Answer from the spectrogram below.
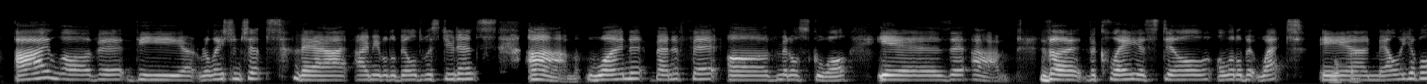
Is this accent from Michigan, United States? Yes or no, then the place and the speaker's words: yes; Michigan, United States; now in Georgia, United States; I'm from Michigan originally, went to Michigan State.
